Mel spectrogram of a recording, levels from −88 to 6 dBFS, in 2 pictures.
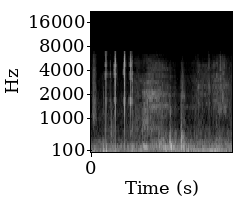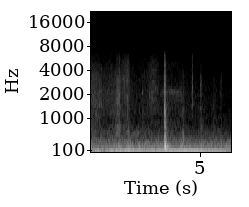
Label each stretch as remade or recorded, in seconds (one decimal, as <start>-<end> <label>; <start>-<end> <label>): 0.0-1.0 recorded; 1.0-1.6 remade; 1.6-5.6 recorded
